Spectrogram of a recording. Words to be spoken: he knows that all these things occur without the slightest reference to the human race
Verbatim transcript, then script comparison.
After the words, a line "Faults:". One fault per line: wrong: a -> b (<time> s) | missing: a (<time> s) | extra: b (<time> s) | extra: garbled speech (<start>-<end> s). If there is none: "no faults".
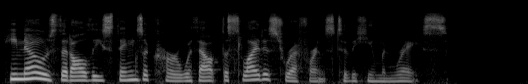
he knows that all these things occur without the slightest reference to the human race
Faults:
no faults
